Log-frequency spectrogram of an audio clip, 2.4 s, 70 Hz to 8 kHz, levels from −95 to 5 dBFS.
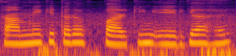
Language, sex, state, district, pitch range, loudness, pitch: Hindi, female, Uttar Pradesh, Lucknow, 195-225 Hz, -18 LUFS, 210 Hz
